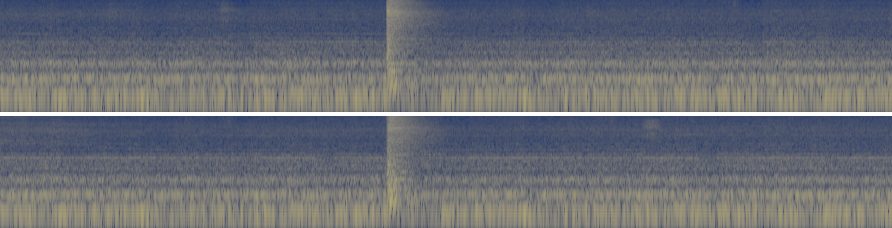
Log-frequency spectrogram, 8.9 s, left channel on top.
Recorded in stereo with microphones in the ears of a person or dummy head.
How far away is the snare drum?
About 5.5 m.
